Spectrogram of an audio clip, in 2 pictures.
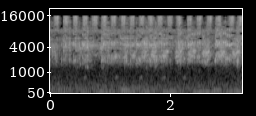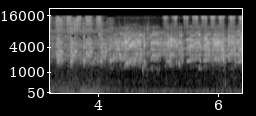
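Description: Swiftlets chirping and twittering in a dense, continuous chorus, with a fast, even, high ticking above it that drops out briefly a little past the middle.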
